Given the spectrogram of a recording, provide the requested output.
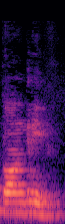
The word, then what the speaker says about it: Congreve: Love for love और द वे ऑफ the world, ये दोनों लिखा गया है विलियम कॉन्ग्रीव, उच्चारण ध्यान में रखेंगे, विलियम कॉन्ग्रीव के द्वारा।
